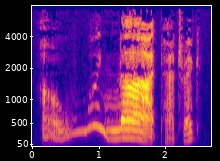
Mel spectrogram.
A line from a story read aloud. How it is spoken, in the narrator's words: she whines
